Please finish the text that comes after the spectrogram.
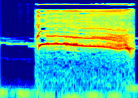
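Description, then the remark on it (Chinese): A woman lets out a single loud, high-pitched frightened scream as she throws away the phone in her hand. The scream lasts about a second and a half, sustained and shrill before cutting off, after a faint low hum. “惊叫了一声，她扔掉了手中的手机，手机的微光照着她因恐惧而变得苍白的脸，她瞪大着眼睛，浑身颤抖着。”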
